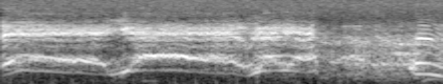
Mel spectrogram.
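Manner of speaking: put-on very high, lazy, drawled American kid voice. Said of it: "an American kid would have been like".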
